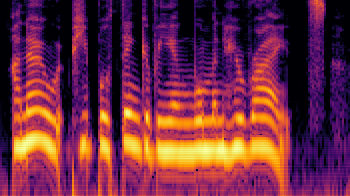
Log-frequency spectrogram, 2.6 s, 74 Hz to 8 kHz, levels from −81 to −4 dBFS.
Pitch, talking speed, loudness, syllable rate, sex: 230 Hz, 250 wpm, -14 LUFS, 6.1 syllables/s, female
